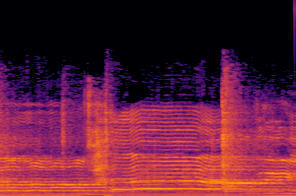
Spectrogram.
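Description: Live band playing, with a woman singing long held notes into a microphone, stepping up to a higher note just under a second in, over sustained bass and electric guitar.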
